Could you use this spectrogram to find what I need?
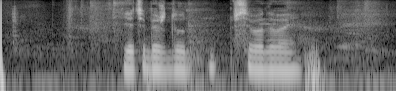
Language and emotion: Russian, neutral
